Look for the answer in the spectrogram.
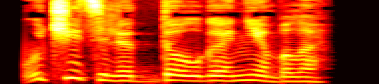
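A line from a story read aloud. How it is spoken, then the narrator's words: Shouted out. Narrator (Russian): выкрикнул кто-то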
